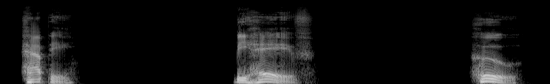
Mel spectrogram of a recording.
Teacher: the vocal cords are tense and restricted and the back of the tongue is pushed against the throat to create friction as the air flows out from the back of the mouth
